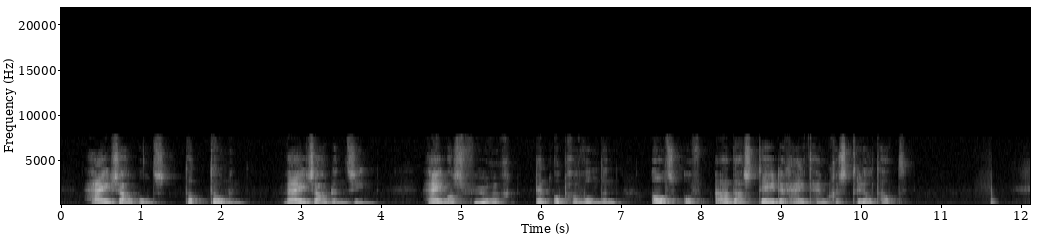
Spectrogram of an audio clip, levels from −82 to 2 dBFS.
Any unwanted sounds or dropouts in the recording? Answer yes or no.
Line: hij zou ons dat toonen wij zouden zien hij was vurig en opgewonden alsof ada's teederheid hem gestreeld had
yes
